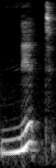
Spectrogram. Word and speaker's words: knit: just the in sound we have to write that letter K but the K is silent so we have our word NIT K and I T grandma said she would knit me a scarf to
